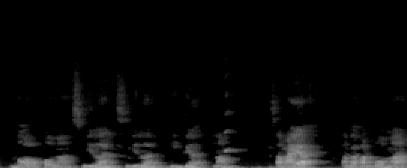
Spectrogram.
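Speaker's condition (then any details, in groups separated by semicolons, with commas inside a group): No condition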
